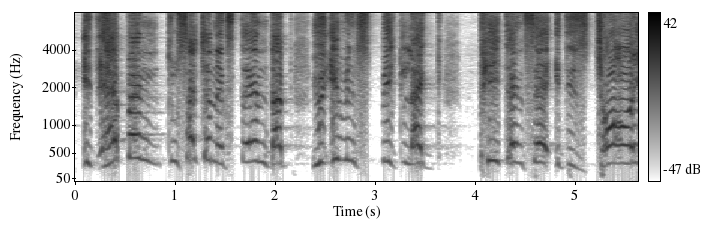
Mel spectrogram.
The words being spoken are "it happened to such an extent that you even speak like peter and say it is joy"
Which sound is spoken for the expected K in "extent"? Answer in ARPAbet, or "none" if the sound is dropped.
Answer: K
